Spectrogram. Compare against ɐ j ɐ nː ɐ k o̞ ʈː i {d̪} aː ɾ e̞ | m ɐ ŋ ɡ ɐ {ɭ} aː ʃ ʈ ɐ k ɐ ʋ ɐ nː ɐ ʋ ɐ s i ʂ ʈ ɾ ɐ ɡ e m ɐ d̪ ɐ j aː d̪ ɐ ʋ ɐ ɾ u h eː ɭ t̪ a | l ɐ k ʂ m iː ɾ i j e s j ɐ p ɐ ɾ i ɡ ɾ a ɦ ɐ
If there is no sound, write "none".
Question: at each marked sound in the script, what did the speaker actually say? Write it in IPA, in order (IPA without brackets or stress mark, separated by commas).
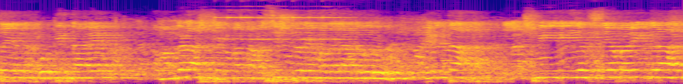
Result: d̪ː, ɭ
